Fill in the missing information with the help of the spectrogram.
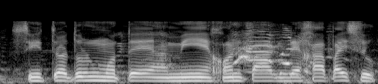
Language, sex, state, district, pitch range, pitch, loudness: Assamese, male, Assam, Sonitpur, 165-175 Hz, 170 Hz, -12 LUFS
